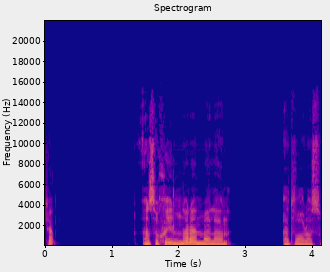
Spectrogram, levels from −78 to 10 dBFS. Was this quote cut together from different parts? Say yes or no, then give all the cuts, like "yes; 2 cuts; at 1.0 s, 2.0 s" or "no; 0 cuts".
no; 0 cuts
